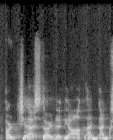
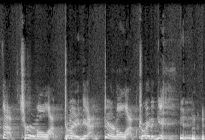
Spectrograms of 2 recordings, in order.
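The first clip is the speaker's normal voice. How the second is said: high-pitched mock orders; imitated drill instructor; 7 semitones higher than usual. Instructors inspecting recruits' beds, mock commanding. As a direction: play an instructor rejecting work, voice pitched up.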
